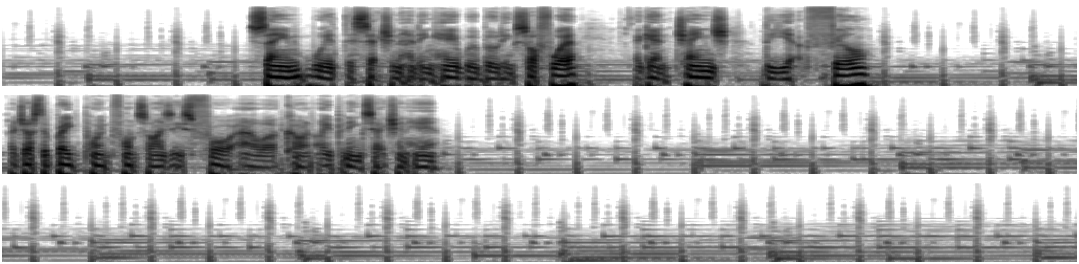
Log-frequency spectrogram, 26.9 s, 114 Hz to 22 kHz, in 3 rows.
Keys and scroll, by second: 4.6 Return, 18.5 Up, 23.9 Up, 24.7 super+=.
